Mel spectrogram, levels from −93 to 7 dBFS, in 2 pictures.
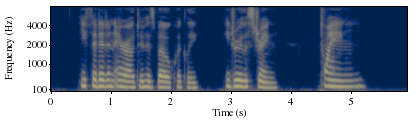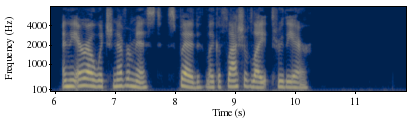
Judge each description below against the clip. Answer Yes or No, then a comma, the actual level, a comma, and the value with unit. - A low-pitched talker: No, high, 210 Hz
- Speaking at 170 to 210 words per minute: No, average, 140 wpm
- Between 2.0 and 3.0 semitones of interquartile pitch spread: Yes, narrow, 2.4 semitones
